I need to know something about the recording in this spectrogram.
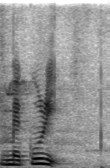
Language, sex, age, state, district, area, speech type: Assamese, female, 30-45, Assam, Sivasagar, urban, read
